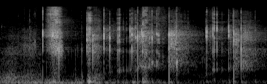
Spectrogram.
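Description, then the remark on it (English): Energy drink cans being cracked open: a run of sharp, crunchy metallic crackles and hissing bursts over a couple of seconds, fairly loud and with no talking. “Can I crack this open? Yo, boys, let's crack these open. I'm thirsty.”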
